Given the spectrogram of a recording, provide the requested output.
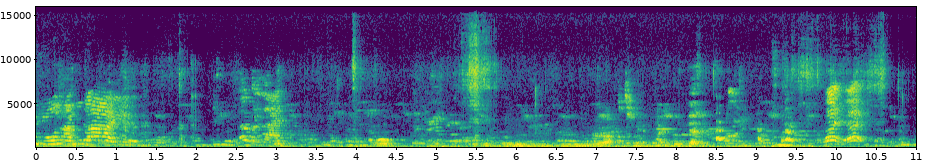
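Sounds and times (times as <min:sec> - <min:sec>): children's voices: 0:00.0 - 0:05.6, 0:09.0 - 0:11.0.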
